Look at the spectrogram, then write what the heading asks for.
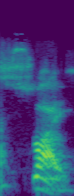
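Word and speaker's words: zwei: बाद आ जाता है स्वाय स्वाई इसे जय मत पढ़ना ये हो जाएगा स्वाय ये हो जाएगा जय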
